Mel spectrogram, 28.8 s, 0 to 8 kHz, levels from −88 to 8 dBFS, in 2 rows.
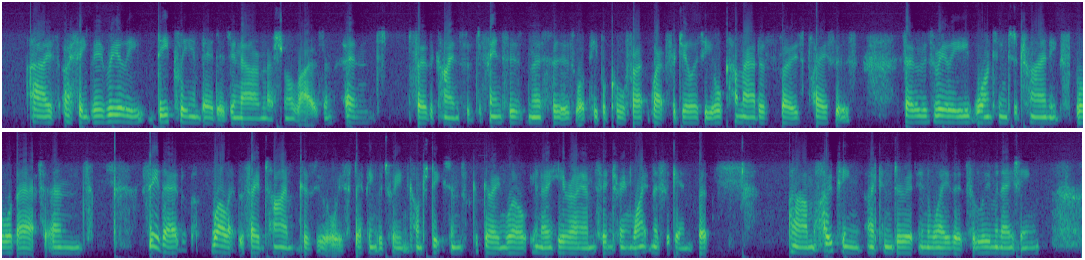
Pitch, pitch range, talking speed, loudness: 135 Hz, 130-150 Hz, 160 wpm, -19 LUFS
